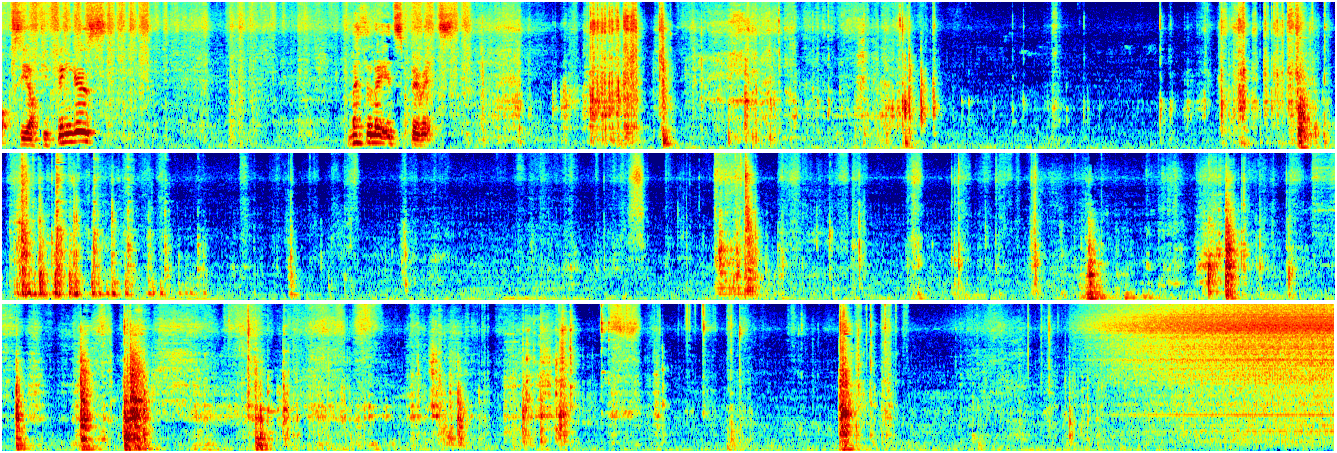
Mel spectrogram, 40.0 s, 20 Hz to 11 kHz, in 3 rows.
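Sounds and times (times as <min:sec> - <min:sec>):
scraping and rubbing: 0:00.0 - 0:05.9.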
